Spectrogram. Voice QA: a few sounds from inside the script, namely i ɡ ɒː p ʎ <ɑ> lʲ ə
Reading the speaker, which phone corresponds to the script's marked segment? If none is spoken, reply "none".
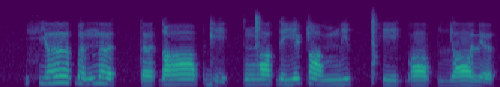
ɒ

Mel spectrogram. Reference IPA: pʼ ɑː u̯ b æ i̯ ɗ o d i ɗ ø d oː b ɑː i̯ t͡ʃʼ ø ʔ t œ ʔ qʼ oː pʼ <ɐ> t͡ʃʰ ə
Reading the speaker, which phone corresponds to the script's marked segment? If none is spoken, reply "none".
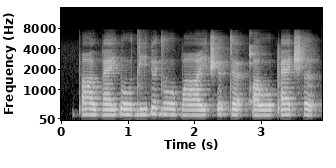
æ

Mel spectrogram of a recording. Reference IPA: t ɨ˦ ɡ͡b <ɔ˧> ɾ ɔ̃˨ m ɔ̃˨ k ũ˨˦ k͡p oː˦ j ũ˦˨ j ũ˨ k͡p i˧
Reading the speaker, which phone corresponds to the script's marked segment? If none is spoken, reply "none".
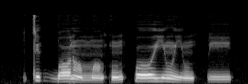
ɔ˧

